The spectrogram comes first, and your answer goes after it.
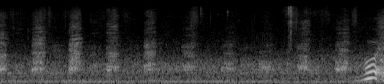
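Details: Dogs on a walk by a lake (German Shepherd Izzy, St. Bernard Chester, Golden Retriever Cody, Great Dane Clifford), with rhythmic panting breaths about three per second, a man talking softly, and a brief high squeal at the end.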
